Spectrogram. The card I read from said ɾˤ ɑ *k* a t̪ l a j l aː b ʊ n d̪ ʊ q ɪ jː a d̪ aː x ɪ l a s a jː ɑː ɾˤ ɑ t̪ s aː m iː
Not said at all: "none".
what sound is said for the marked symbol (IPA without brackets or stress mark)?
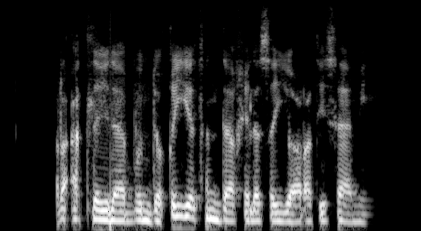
ʔ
